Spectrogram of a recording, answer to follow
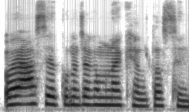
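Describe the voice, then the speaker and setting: A woman's voice: on the high side, fairly even intonation, racing, no room sound, natural voice. A woman playing an evasive village mother. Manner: evasive, defensive. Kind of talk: amateur short film drama.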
